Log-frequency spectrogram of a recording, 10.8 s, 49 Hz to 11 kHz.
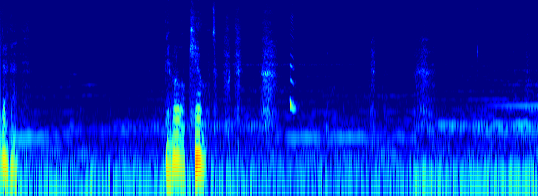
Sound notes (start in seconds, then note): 7.2 sobs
